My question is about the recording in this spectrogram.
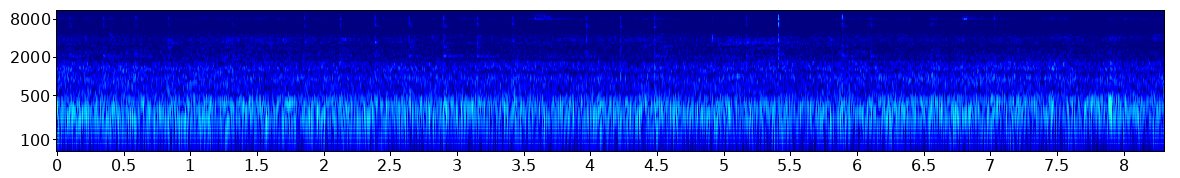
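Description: Loaded freight gondola cars of a rock train rolling past, a steady rumble of steel wheels on the rails with a few faint scattered clicks.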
